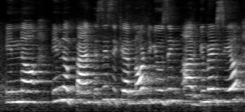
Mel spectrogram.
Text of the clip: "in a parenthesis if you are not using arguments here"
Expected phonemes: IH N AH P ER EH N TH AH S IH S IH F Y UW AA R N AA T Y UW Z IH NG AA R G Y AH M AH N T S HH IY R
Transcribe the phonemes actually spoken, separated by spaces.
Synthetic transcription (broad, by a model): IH N AH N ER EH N T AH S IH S IH F Y UW AA R N AA T Y UW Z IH NG AA R G Y AH M AH N T S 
